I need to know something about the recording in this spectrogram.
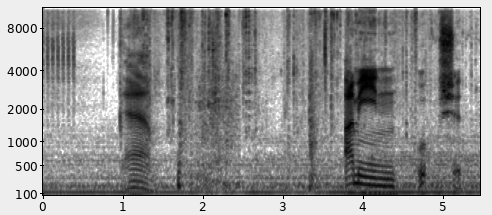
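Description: A young man speaks casually into a microphone.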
